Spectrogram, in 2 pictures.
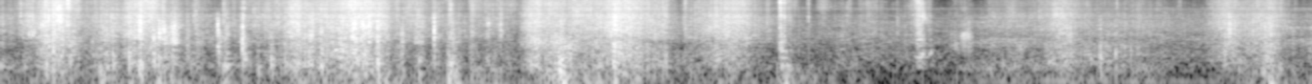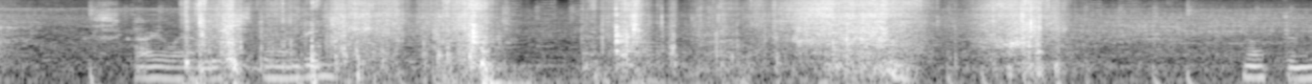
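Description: Cardboard boxes scrape and thump as they are moved.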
